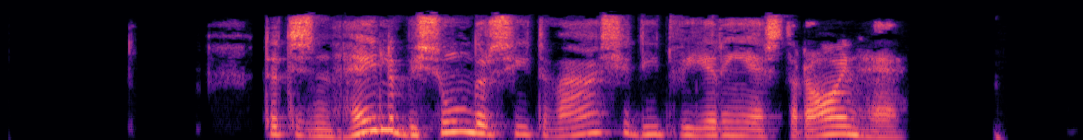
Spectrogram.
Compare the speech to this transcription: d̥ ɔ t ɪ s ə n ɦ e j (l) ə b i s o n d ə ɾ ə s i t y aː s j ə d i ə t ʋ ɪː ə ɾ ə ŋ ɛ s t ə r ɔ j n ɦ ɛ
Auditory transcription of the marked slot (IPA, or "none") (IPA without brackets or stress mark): l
